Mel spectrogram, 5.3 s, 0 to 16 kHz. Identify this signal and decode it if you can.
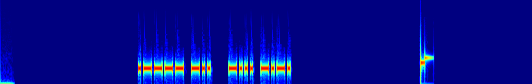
Morse code, heard as a keyed tone, about 42 wpm, 700 Hz. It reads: 1D BC
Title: Field Day Exchanges - 45wpm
